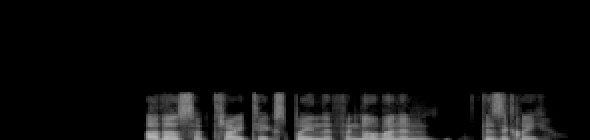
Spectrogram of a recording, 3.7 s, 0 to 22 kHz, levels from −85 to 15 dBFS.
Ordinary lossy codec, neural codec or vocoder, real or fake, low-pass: none; codec, 16 kHz, 2 kbps, FreqCodec, larger model; fake; 7.2 kHz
